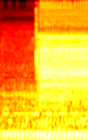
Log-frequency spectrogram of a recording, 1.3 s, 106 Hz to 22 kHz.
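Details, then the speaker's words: Graco 360 true airless paint gun spraying into a bucket: a hiss over the fast, steady, even banging of the piston that draws paint in and blasts it out. This is the normal, somewhat loud working knock of the pump, not air. "If you hear that banging, it's like a piston in there that's drawing the paint in and blasting it out with a piston. So it's not air. So it's a little loud, but some of them old ones are super loud."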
